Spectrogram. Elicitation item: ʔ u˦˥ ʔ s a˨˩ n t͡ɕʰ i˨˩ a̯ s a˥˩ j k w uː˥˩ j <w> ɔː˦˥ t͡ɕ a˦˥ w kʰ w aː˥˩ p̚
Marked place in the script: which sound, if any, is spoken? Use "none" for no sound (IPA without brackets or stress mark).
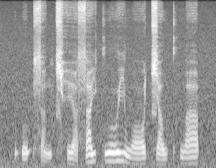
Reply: w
